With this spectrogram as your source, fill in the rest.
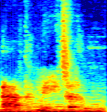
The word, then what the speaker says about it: APPM-3TR: how lucky for me I am abdm-3tr but humans without fail pronounce it app meter app meter okay I'm Kate what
